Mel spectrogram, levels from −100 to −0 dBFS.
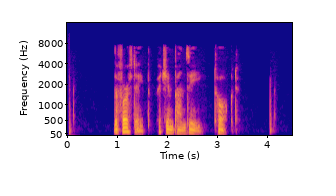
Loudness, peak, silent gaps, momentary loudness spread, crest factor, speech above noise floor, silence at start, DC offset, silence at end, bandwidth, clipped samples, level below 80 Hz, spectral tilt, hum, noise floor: -23 LUFS; -2 dBFS; none; 21 LU; 22 dB; over 68 dB; 0.05 s; under 0.1%; 1.1 s; 7.8 kHz; under 0.1%; -50 dBFS; -6 dB/octave; none; under -90 dBFS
